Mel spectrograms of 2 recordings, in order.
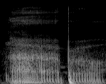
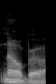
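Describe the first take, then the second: First: It is said in a weak whisper. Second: It is said in a normal speaking voice. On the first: "I was dead ass, like, whispering" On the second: "like how I'm saying it right now, I didn't say it like that"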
